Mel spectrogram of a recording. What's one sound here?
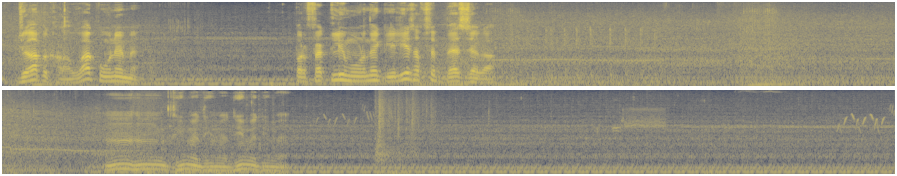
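A heavy truck engine rumbles steadily at low revs.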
